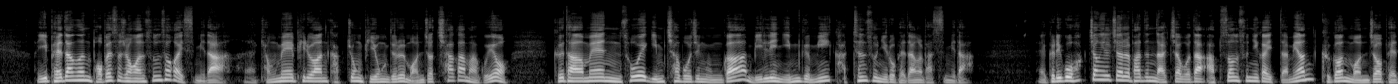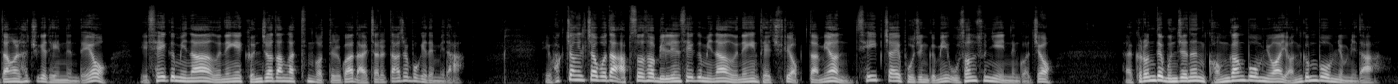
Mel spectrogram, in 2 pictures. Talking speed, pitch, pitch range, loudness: 405 characters per minute, 145 Hz, 115-165 Hz, -20 LUFS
